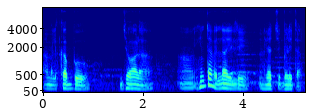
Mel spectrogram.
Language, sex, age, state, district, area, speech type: Kannada, male, 30-45, Karnataka, Dharwad, rural, spontaneous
